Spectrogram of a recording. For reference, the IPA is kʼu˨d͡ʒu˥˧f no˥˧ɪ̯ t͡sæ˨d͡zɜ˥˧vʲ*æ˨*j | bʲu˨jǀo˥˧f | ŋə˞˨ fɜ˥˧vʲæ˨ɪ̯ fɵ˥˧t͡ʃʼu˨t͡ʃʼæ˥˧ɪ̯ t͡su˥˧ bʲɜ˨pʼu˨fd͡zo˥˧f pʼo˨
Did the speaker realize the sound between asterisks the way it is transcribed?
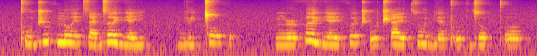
yes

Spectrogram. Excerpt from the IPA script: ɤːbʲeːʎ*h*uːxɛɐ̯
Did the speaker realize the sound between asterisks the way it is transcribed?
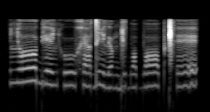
yes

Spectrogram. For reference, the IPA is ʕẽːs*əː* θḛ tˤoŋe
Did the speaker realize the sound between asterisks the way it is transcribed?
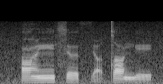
yes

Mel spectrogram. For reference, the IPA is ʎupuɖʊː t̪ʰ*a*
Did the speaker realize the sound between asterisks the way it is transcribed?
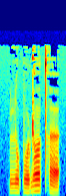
no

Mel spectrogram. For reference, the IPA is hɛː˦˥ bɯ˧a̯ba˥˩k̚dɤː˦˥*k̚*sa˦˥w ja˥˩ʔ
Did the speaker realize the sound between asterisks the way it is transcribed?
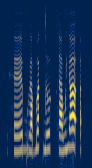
yes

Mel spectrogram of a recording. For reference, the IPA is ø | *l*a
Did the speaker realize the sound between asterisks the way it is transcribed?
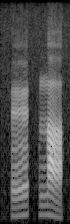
no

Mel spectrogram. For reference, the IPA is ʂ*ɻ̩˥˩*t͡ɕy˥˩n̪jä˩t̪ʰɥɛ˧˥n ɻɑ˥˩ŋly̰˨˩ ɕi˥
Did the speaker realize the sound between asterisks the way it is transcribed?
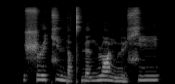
no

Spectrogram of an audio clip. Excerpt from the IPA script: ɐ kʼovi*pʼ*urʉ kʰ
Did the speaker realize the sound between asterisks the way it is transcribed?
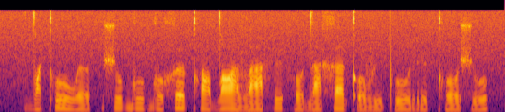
yes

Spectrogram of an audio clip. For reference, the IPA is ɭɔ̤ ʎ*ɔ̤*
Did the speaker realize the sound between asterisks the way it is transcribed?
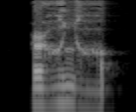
yes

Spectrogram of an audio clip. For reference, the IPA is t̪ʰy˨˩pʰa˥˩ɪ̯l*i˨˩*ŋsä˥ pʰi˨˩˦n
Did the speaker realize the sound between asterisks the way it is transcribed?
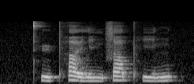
yes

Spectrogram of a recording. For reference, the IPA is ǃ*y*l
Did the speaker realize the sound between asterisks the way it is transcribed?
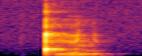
no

